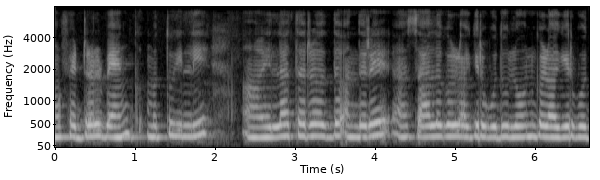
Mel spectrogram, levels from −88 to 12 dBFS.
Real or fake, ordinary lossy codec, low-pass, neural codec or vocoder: real; none; 7.2 kHz; none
